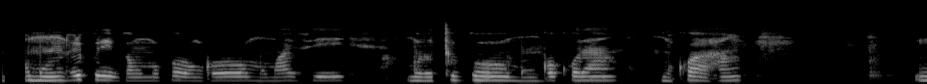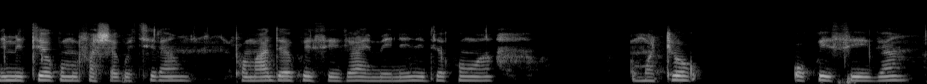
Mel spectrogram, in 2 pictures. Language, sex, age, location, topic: Kinyarwanda, female, 18-24, Kigali, health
